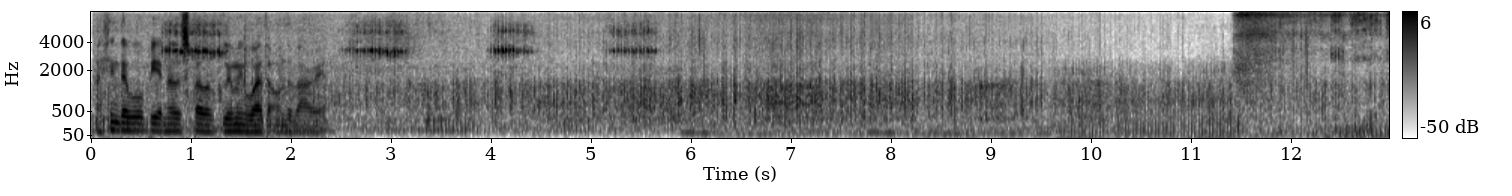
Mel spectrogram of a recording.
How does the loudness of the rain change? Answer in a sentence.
The volume of the rain goes up, then down.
